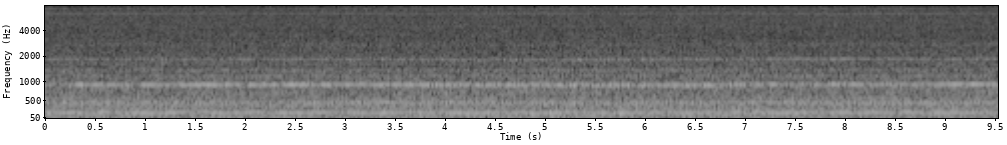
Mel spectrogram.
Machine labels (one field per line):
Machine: pump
